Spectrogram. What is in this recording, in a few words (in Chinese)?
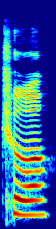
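"che", Mandarin Chinese, female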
